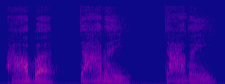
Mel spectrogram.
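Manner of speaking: intimate cry. Shown as a demonstration. Preacher showing the Spirit's cry to the Father, soft and slow. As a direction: call to God like a child to a father. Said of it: "can you speak like that".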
